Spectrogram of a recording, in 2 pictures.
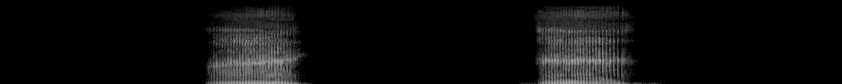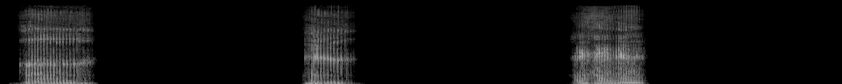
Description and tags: Various types of snores.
